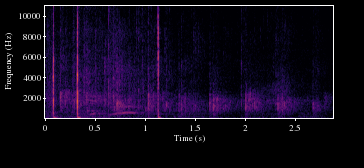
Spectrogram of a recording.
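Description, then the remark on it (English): A small audience gives light, scattered applause for cast members of the film Church in Maine: a few sharp, loud claps at the start, then softer, uneven clapping that thins out, with no voices over it. “but let's clap it up.”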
